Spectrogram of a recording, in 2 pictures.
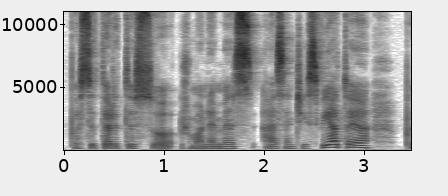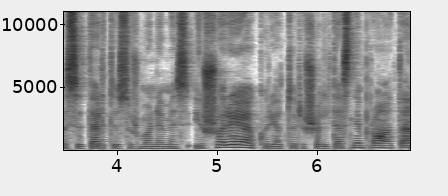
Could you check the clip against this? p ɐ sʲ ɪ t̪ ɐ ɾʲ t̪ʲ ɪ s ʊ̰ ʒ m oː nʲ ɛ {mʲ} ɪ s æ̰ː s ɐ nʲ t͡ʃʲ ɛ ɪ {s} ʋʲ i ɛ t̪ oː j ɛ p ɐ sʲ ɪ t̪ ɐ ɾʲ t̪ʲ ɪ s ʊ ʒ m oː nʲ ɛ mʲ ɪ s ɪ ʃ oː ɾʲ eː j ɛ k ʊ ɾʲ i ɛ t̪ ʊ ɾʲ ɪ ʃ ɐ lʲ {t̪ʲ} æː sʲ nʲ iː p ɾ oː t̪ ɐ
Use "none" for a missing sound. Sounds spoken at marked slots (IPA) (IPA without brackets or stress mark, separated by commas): mʲ, s, t̪ʲ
